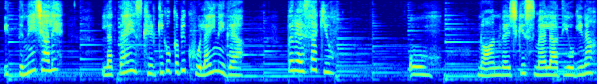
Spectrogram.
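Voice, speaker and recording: Woman acting a high-strung anxious young bride. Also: moderate pace, music in the background, natural voice. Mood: curious. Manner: exclaiming, fretful self-talk. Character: anxious young new bride, timid, easily frightened.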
